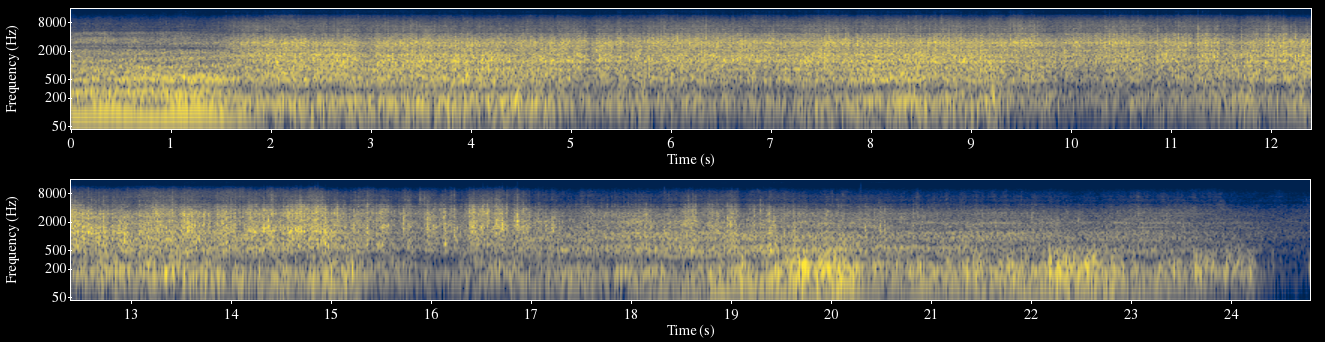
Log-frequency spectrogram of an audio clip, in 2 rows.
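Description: A tractor engine running steadily for about two seconds, then the loud, steady machine rush of a Claas Lexion 750 combine harvesting corn, driven by its Caterpillar C13 engine. The combine noise eases somewhat in the last several seconds as a low engine hum comes back in.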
